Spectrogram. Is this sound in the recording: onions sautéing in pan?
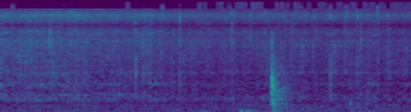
yes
